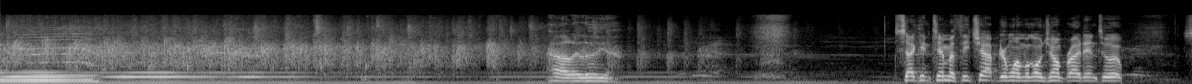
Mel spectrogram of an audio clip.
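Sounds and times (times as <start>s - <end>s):
audience applause: 0.0s - 8.0s
speech: 5.6s - 6.2s, 9.0s - 11.9s.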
